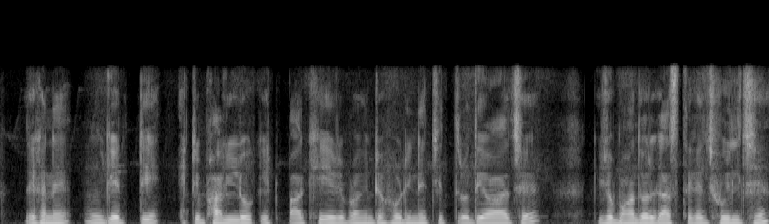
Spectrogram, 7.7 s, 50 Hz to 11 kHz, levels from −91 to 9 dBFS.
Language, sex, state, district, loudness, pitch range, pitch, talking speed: Bengali, male, West Bengal, Purulia, -20 LUFS, 135-150 Hz, 140 Hz, 135 wpm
